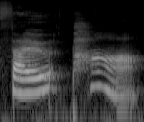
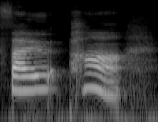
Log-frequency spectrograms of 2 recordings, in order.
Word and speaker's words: faux pas: an entrepreneur number two faux pas faux pas listen to the pronunciation don't look at the words because they don't really look like they sound so faux pa another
